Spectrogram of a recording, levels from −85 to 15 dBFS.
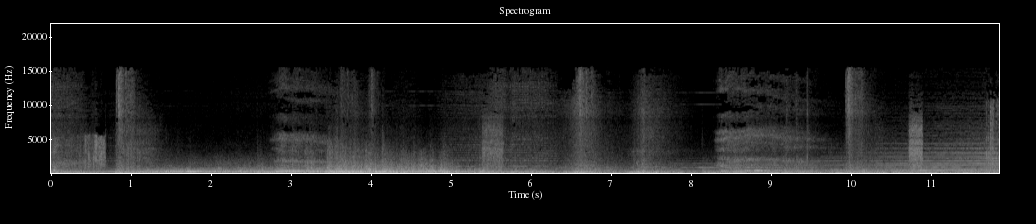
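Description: No technical faults are audible anywhere in this audio.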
